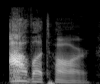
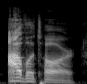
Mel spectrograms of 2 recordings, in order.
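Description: Both takes have the same delivery.

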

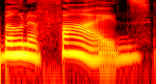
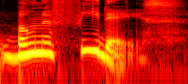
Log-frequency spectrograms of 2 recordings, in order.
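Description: First: It is said with an American English pronunciation. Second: It is said with a Latin pronunciation. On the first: "usually the pronunciations heard in the United States" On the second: "in Latin, you pronounce it bona fides"

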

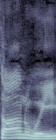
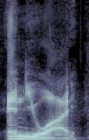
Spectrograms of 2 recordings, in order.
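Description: First: The word is said with French pronunciation. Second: The word is said without French pronunciation. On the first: "it's a French word. It's ennui" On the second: "she kept pronouncing it NUI"

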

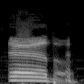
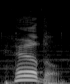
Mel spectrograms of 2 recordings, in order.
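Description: First: The word starts with a vowel; the H is silent. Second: The word starts with a pronounced H sound.

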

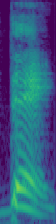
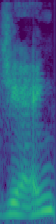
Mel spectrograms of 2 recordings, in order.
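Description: First: The name starts with a D sound. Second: The name starts with a J sound. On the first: The speaker calls it right. "It's D. It's Ding" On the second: The speaker calls it wrong. "It's not Jing"

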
